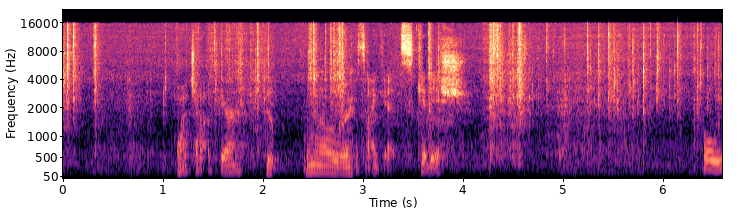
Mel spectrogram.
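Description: A baking pan scrapes and rattles on a metal oven rack.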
